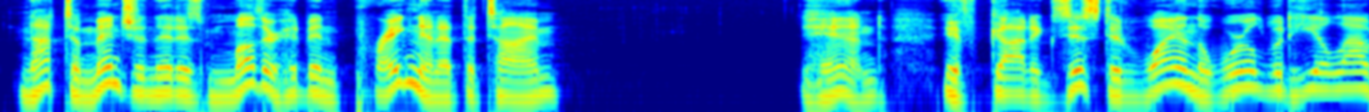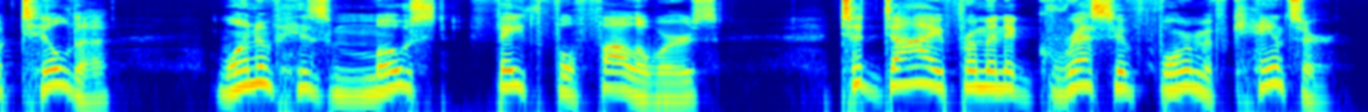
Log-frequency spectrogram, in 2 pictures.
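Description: A man's voice: a little high, animated, a little slow, no echo, clean studio sound. A man reading his own fiction audiobook as a scripted narration.

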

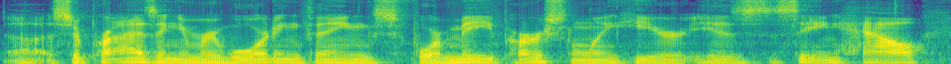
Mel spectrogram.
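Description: A man's voice: medium pitch, steady tone, measured pace. A man co-hosting a religious radio discussion, speaking in a reflective and somewhat hesitant way. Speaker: radio co-host.

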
